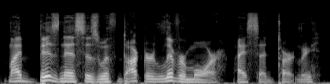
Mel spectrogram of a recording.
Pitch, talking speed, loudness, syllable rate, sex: 125 Hz, 165 wpm, -20 LUFS, 5.2 syllables/s, male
